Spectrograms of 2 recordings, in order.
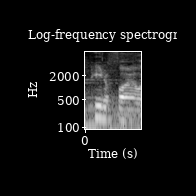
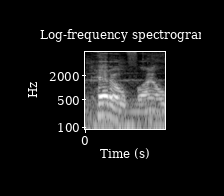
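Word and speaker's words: pedophile: right get it the pita file is the correct pronunciation Peto file would actually mean a foot remember the first time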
